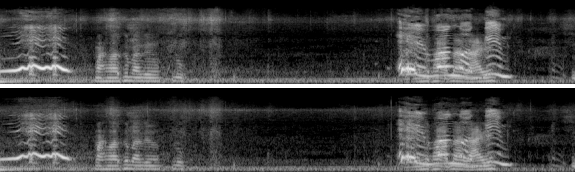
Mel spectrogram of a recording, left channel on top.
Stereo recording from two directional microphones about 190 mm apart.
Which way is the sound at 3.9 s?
15° left (ahead or behind).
